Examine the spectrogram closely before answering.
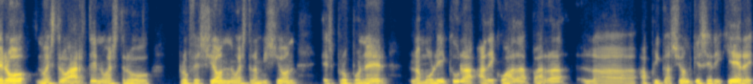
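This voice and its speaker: Very slow speech from a man with a non-native accent, medium pitch and ordinary pitch variation. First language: not Spanish (speaking Spanish). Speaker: poultry biosecurity specialist. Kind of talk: webinar Q&A. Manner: halting.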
